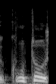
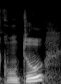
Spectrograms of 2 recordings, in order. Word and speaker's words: Qonto: Justement, c'est là que Conto change la donne, parce qu'ils ont non seulement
